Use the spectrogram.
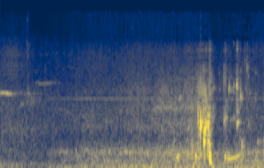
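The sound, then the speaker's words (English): A water vole plops into a burn: one short, sharp splash near the end stands out over a soft, steady trickle of running water. “it's the plop of a water vole disappearing into a burn, usually the only thing you see or hear of them”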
